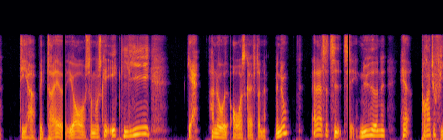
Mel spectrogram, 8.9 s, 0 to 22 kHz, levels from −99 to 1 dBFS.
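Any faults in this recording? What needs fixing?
Packet loss on an ADPCM call at 1.24–1.34 s (60 ms lost) and 6.94–7.06 s (40 ms lost) leaves hard-edged silent holes. Unlike a clean dropout, the sound then returns slightly distorted while the decoder's predictor and step size drift back into step with the sender's. Packet loss concealment that also resets the decoder state, along with redundant transmission, would prevent it.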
